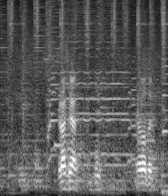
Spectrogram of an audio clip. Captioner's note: speaking Spanish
